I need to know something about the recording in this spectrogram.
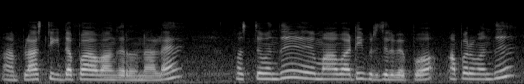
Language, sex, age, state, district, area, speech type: Tamil, female, 45-60, Tamil Nadu, Coimbatore, rural, spontaneous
